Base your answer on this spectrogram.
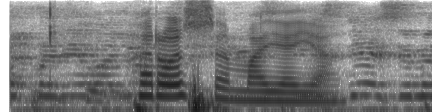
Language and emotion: Russian, positive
